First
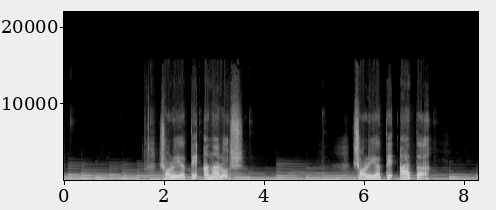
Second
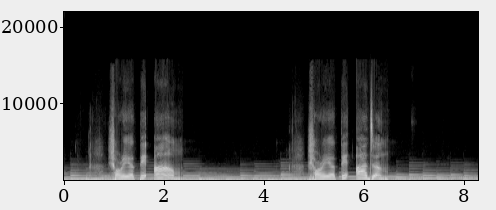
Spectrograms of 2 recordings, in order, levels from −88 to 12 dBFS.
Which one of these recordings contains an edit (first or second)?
second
